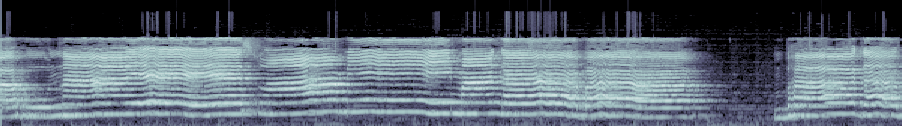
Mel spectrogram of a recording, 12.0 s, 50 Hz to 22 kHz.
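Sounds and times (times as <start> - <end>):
woman singing unaccompanied: 0.0 - 9.6, 10.3 - 12.0.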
